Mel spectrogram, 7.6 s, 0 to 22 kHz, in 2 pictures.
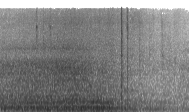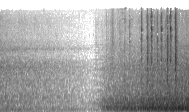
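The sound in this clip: A 24-ton truck from a traveling fairground pulls away from the lot. Its low, steady engine rumble is loud at first, then fades down to near quiet before swelling loud again.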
